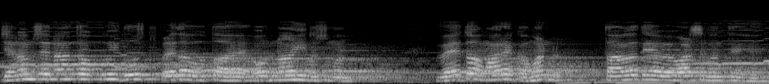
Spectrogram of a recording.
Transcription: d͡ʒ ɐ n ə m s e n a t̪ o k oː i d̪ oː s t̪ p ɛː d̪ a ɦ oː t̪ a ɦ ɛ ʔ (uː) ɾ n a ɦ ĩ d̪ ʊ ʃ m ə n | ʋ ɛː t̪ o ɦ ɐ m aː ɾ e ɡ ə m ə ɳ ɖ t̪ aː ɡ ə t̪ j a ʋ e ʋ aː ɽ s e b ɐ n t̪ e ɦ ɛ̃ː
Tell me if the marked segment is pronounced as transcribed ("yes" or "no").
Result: no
